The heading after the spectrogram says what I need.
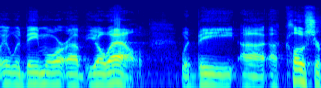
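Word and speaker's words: יוֹאֵל: the name Joel remember in the Hebrew there is no J sound it's a y sound so it would be more of yoel would be a closer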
